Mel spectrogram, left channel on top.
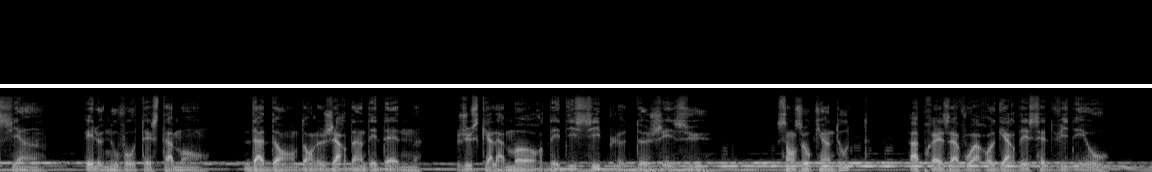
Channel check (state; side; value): silent; left; digital silence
